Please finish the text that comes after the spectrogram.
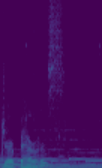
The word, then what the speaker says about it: gerbera: After saying that, Tojo Minato placed a bouquet of yellow gerberas.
